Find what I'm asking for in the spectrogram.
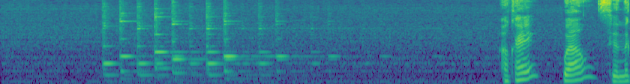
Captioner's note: phone ringing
